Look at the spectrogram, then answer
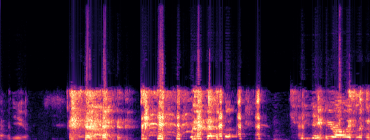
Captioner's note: laughter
